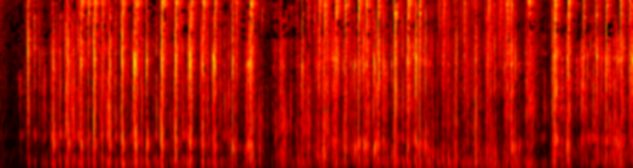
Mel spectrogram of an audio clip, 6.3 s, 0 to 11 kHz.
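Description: A small dark glass dropper bottle with a rubber bulb pipette is handled quickly, the pipette pushed in and pulled out of the bottle and the bulb squeezed with fingertips. The result is a fast, dense stream of sharp, bright clicks and glassy rattles with very short decay, centred around 3 kHz. There is a brief pause near the middle.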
